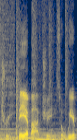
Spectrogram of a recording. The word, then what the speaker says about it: baobab: For the third choice, we got the option of the savanna, which added the ostrich, termites, and the bababoa tree. Baobab tree, so weird pronunciation.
